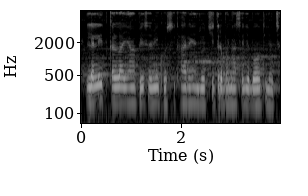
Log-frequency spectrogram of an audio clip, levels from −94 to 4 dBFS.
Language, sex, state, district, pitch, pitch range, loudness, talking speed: Maithili, male, Bihar, Supaul, 145 Hz, 140-150 Hz, -43 LUFS, 270 wpm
